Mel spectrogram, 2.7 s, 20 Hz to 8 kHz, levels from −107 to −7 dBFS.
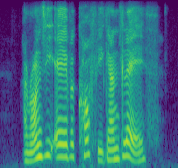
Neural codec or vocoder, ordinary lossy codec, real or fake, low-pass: none; Opus, 32 kbps; real; 7.2 kHz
